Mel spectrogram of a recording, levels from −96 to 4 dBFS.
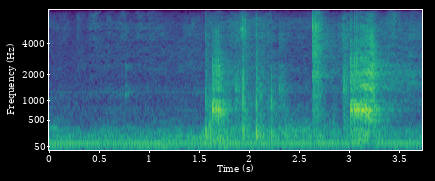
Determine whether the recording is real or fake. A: real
